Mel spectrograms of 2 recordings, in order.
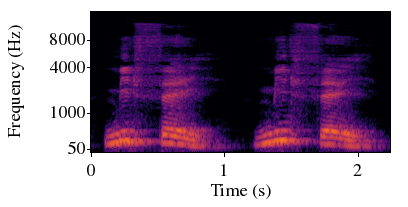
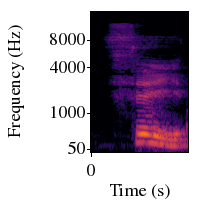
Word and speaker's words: mille-feuilles: a gente vai pronunciar feuille em francês? Folha. Feuille. Então, você vai falar, primeiramente, o que? O E. Qual que é o som do E mesmo? É o O com um biquinho.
